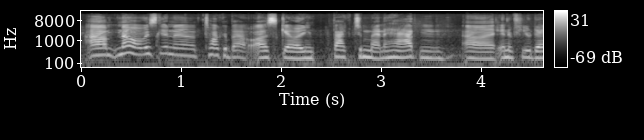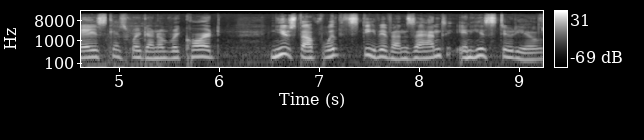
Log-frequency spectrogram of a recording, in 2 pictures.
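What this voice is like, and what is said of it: Beautiful accent. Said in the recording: “Anything in that beautiful accent is a great story.”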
